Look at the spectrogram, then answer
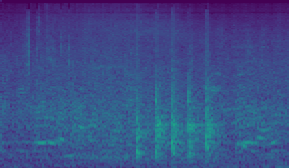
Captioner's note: knocking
